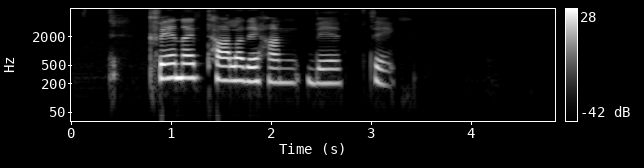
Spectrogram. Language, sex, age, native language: Icelandic, female, 18-19, Icelandic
